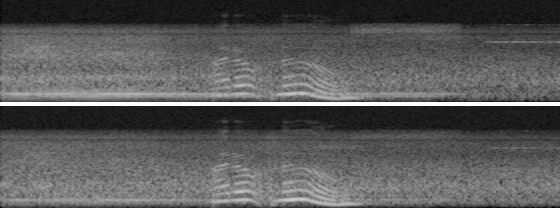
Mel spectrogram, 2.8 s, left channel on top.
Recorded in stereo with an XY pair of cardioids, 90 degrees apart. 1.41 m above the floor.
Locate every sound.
1.0 s a woman speaking: 20° right, 0.7 m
